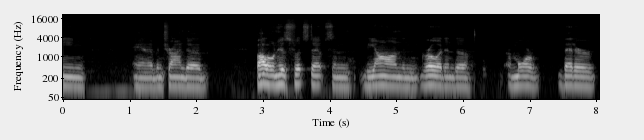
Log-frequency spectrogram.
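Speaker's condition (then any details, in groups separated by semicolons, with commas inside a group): No condition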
